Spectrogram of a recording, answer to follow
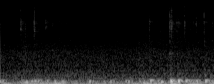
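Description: Typing on a computer keyboard: a quick, uneven run of key presses.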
